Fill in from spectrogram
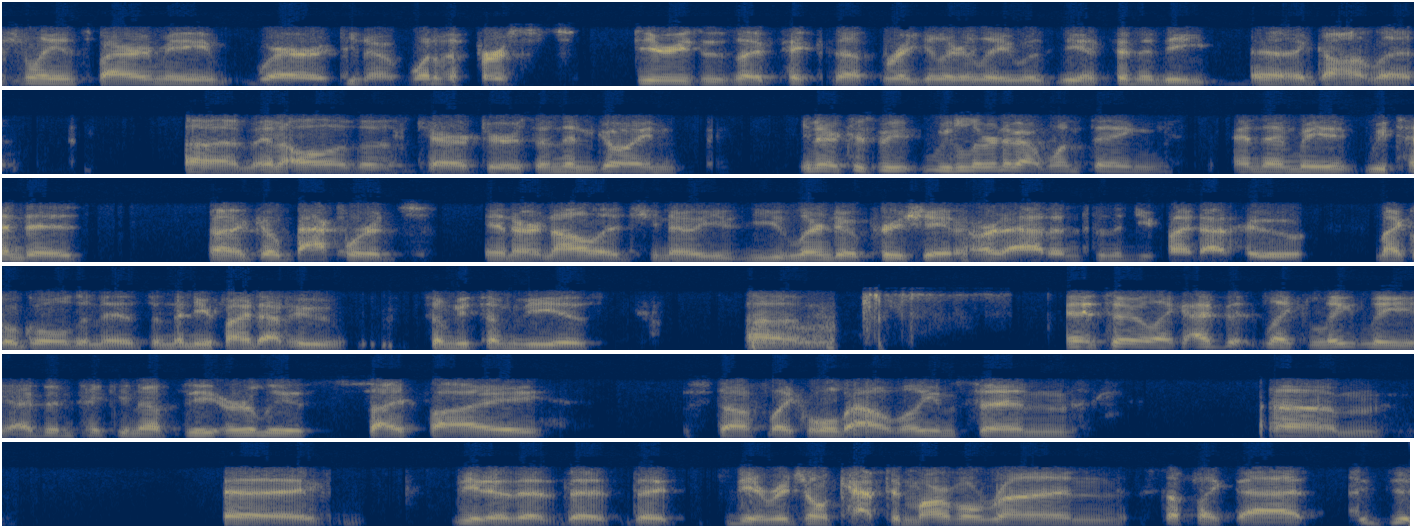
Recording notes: Marvel tele-press conference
